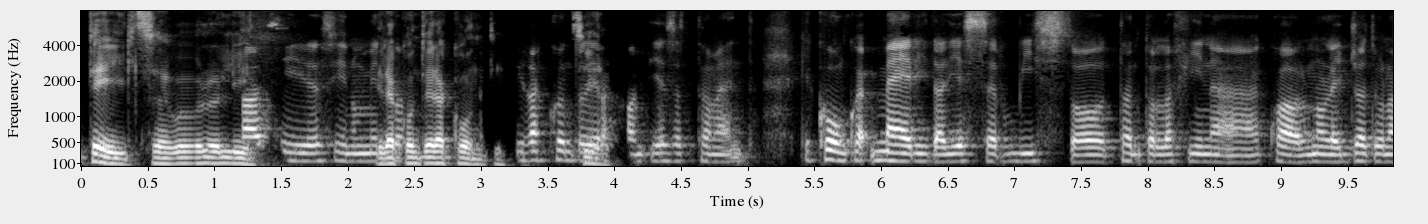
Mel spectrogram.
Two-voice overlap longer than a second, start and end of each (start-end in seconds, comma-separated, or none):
1.2-2.5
